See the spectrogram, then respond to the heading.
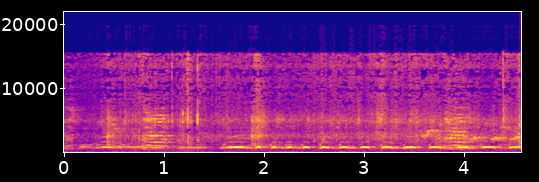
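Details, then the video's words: Bangkok-type zebra dove (perkutut) singing during umbaran: after a few short coos, a long run of rapid, evenly spaced mellow cooing notes at steady pitch, each a brief trill, over a low rural hum. "Suara Burung Perkutut Bangkok Di Umbaran"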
